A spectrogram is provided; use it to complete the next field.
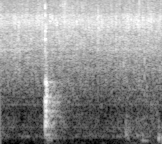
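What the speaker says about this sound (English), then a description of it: "So we got some turkey sausage going." Turkey sausage fries in a pan with a steady, close sizzle, broken by a brief scrape of stirring, with no talk over it.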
